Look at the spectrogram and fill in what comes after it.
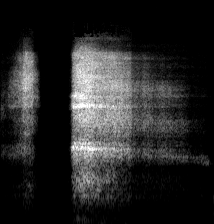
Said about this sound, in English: just kind of take a couple deep breaths into your low belly.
